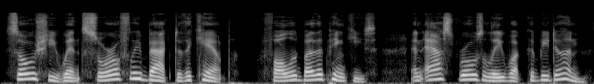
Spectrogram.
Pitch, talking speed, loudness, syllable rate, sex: 190 Hz, 190 wpm, -18 LUFS, 5.3 syllables/s, female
